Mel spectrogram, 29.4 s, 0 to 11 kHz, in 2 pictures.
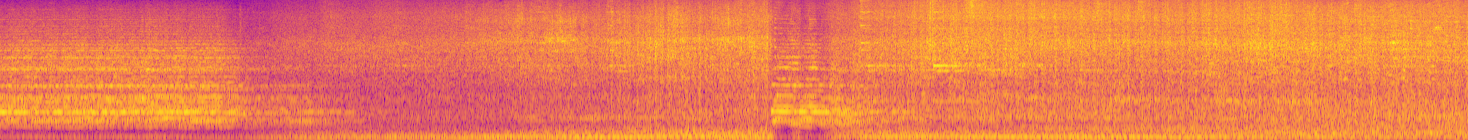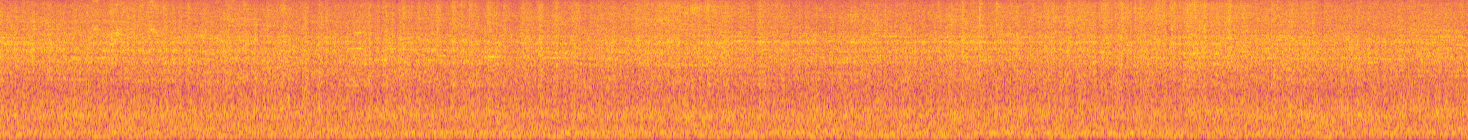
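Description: Nathan K5LA five-chime air horn on a CSX C40-8W locomotive sounding a blast that ends about two and a half seconds in, with a short note about eight seconds in. The GE diesel locomotives then pass close with a deep engine rumble, followed by the steady rolling clatter of empty covered hopper cars.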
